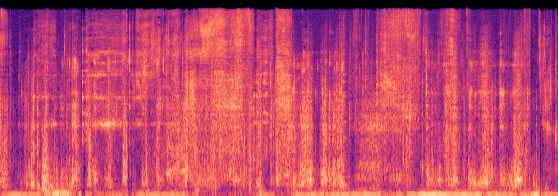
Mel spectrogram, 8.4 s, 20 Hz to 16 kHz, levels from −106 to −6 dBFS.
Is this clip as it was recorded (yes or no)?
yes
